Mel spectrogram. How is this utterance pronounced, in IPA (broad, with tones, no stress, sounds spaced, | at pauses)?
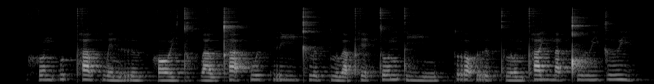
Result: h o˧ n p u˥˩ ʔ pʰ a˦˥ w k w e˩˦ n r ɯː˨˩ k̚ h ɔː˨˩ j d u˨˩ k̚ w a˩˦ w kʰ a˦˥ ʔ k w ɯ˦˥ k̚ r iː˦˥ kʰ l ɯ˦˥ k̚ p l u˨˩ a̯ pʰ e˥˩ ʔ t o˥˩ n t iː˧ n | p r ɔ˦˥ ʔ r ɯ˨˩ k̚ pʰ l o˩˦ n pʰ a˥˩ j n a˦˥ t̚ kʰ w ɯː˦˥ j k ɯː˥˩ j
